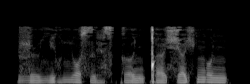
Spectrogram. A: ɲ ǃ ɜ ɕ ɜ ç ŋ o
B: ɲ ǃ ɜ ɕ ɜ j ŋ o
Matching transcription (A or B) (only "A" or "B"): A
